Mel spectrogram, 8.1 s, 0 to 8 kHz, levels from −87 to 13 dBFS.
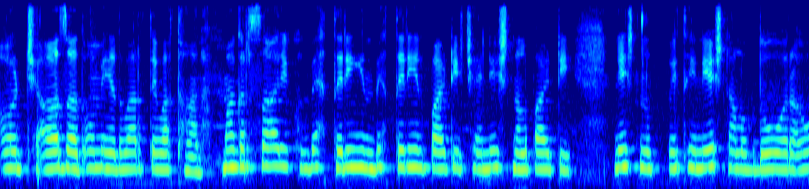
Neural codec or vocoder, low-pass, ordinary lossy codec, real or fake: none; 7.2 kHz; Opus, 64 kbps; real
